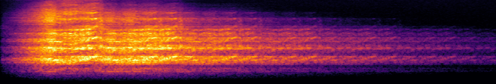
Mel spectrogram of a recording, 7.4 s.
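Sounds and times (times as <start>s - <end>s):
dark ghostly shriek: 0.2s - 4.6s.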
